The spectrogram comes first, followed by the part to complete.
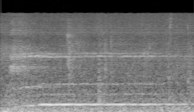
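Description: Live opera orchestra: a low, dense rumble from the lower instruments, with one long steady note held over it from about half a second in.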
